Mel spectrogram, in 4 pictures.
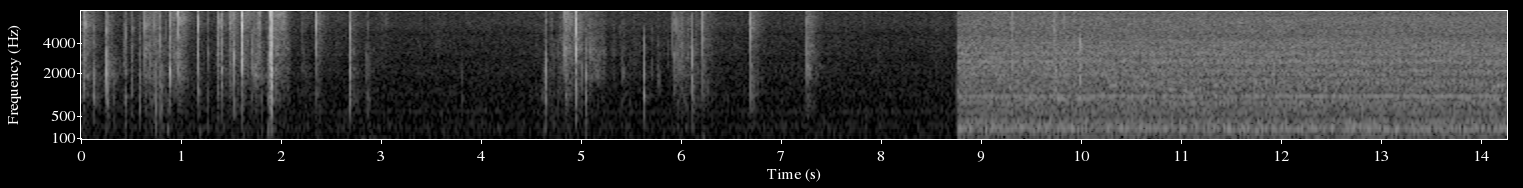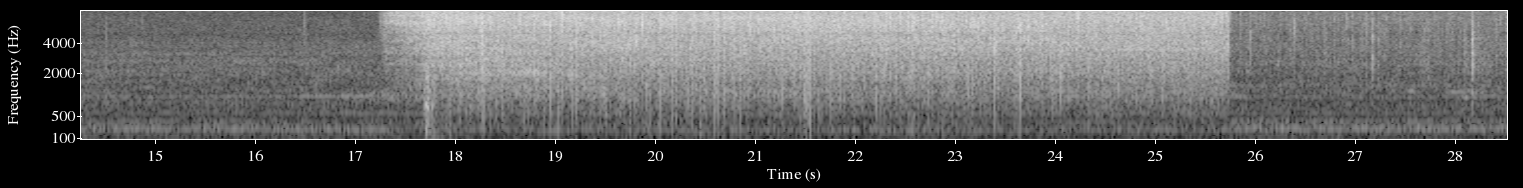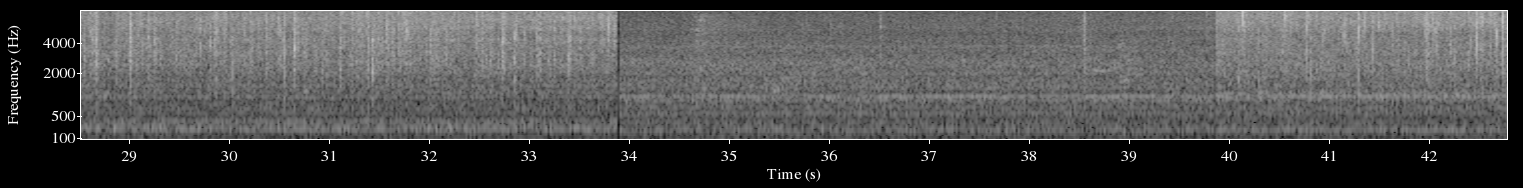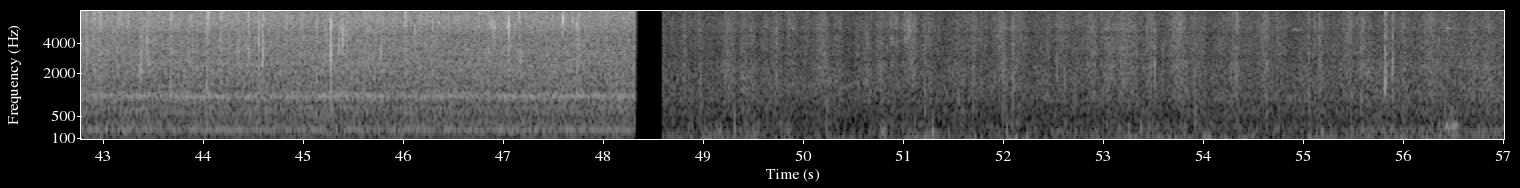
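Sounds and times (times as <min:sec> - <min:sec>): noodles sizzling in a frying pan: 0:17.2 - 0:33.9, 0:39.8 - 0:48.4.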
